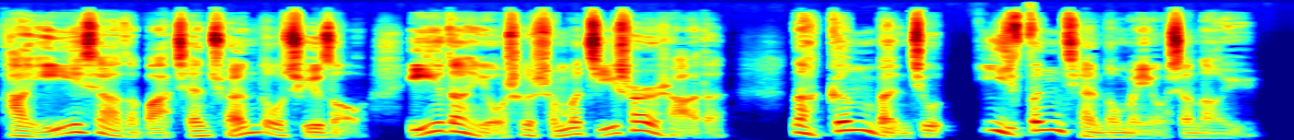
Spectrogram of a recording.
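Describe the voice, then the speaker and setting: A man narrating a first-person story for an audiobook in a colloquial, animated way. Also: mid-range voice, fairly quick, slightly rough, no echo, clean studio sound.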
